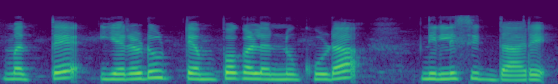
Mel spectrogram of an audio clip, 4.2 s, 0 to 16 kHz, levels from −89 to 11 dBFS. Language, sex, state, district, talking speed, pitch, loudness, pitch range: Kannada, female, Karnataka, Bangalore, 85 wpm, 240 Hz, -16 LUFS, 225-255 Hz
